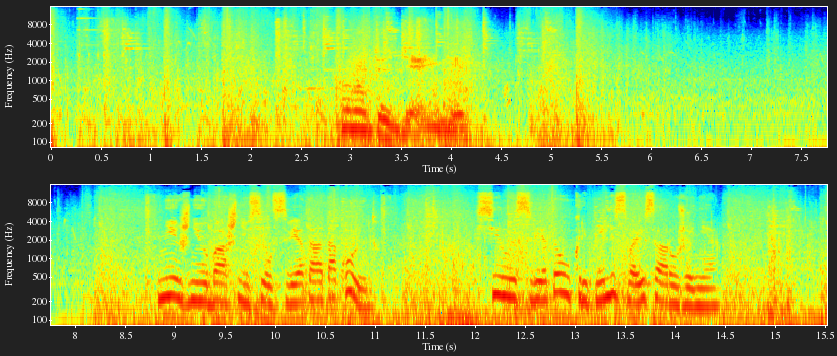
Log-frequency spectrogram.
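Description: Game sound effects of blows and magic spells crackle and thud during a fight.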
